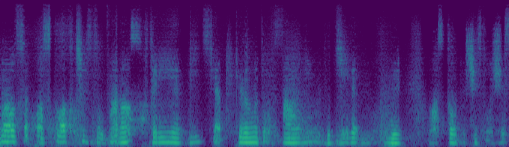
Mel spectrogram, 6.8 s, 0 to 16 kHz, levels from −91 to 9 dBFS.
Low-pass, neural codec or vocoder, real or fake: 14.4 kHz; codec, 44.1 kHz, 0.9 kbps, DAC; fake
